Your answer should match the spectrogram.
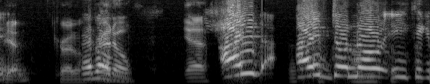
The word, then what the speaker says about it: Gretel: let me see if I get this right, Gretel? Is that how you say it? Yeah, Gretel.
